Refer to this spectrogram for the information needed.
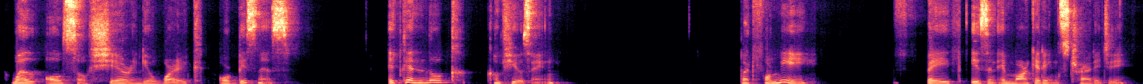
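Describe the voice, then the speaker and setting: A middle-aged woman from Uganda sharing a calm, reflective personal faith testimony. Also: on the low side, slow, long pauses. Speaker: faith and lifestyle vlogger.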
